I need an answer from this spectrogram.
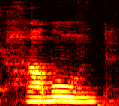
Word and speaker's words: jamón: Anyway, and he says jamón. Thanks for joining us. I mean, no, he is wrong though. That's how you pronounce it.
